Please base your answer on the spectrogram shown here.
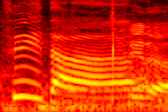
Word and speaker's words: Teuida: booth and now we're going to talk with teoda hi nice to meet you nice to meet you it's tida very hard to pronounce right now we'll learn to it these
